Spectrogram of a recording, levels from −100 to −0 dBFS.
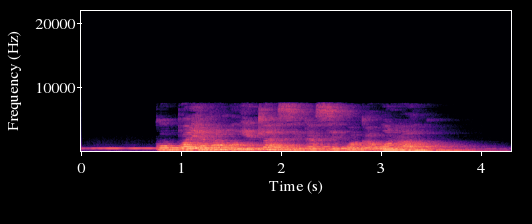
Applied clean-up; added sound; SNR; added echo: none; Wind; 14 dB; reverberation time 1.3 s.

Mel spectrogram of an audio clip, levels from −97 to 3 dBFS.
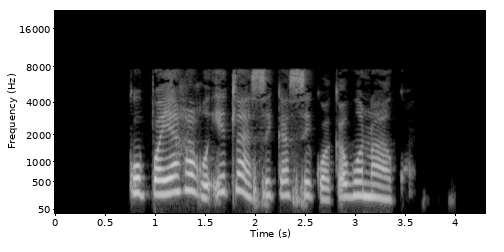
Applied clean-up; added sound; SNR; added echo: none; none; none; none.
